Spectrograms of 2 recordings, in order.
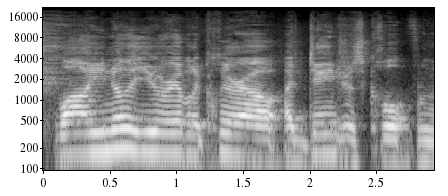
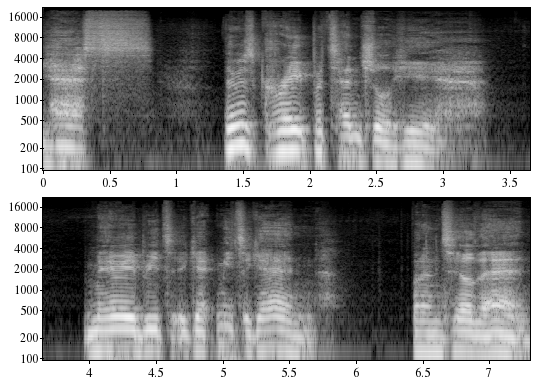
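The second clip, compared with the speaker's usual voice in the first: low, deep, hissing ghostly voice; 3 semitones lower than usual. Game narrator voices a skull apparition just before it vanishes: hissing baritone. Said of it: "The apparition speaks in a hissing baritone".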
